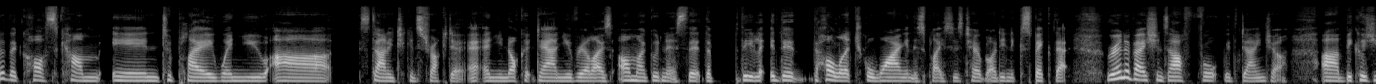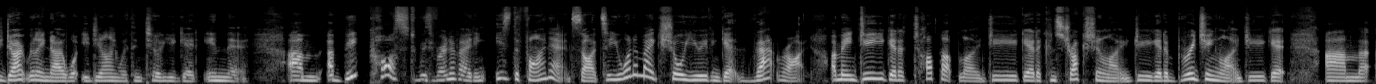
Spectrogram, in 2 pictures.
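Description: From 14.42 to 18.88 s the speech turns hollow and phasey, losing body. This is channel delay (comb filtering): one channel lags by around 10 ms, and summing to mono carves evenly spaced notches, the first near 40 Hz, up the spectrum.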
